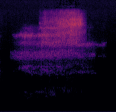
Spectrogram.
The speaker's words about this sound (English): bring your hands onto your heart and do a couple of breaths here. Breathe in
